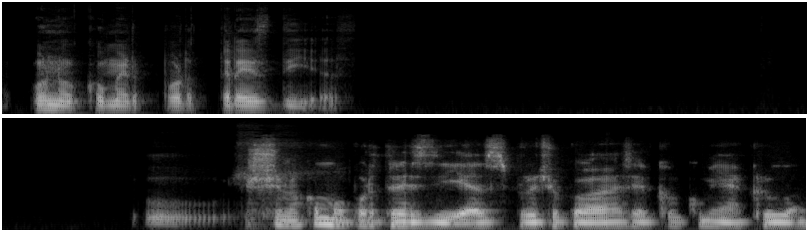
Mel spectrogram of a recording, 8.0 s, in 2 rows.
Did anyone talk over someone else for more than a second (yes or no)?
no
